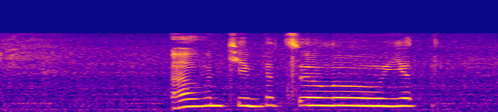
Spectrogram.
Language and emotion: Russian, positive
